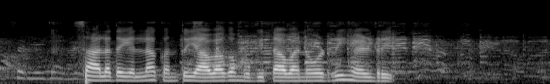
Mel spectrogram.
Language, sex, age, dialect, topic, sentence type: Kannada, female, 18-24, Dharwad Kannada, banking, question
